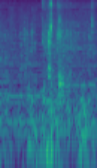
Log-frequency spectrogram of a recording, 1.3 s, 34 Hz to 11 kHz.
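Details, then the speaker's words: Braaap e-bike on rough trail at Red Hill MTB park, second full-line run in mode 3 at 81% battery: irregular metallic clatter as the chain slaps about over bumps; rider says the chain derailleur needs changing. "Hopefully you guys can hear it slapping about."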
